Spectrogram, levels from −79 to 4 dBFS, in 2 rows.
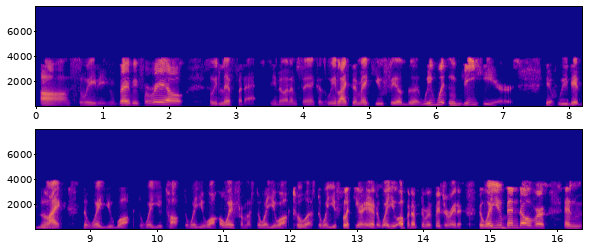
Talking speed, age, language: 255 wpm, 30-49, English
